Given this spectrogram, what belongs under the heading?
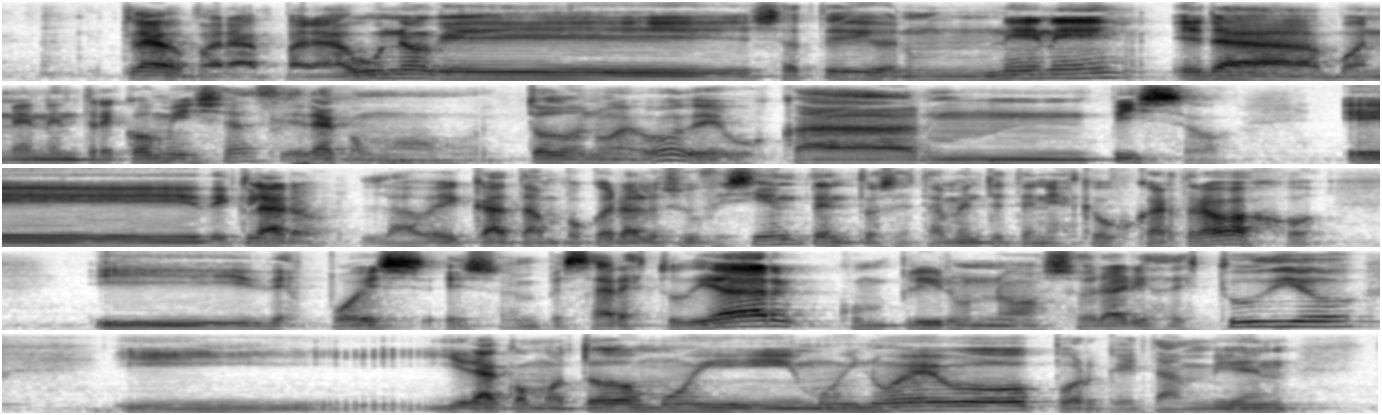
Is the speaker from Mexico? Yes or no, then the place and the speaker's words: no; Mar del Plata, Buenos Aires Province, Argentina; Yo de Mar del Plata. Eso, como le llaman, la ciudad feliz.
